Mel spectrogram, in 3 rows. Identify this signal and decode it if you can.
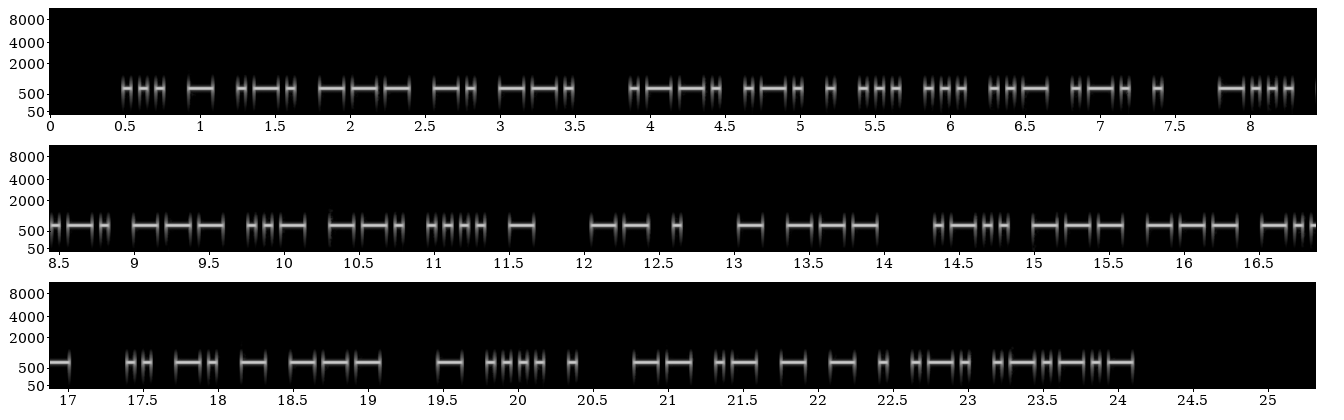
Morse code, heard as a keyed tone, about 22 wpm, 700 Hz. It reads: STRONG PRESSURE BROUGHT ME TO LOOK INTO THE MATTER.
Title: Sentences from Top 1000 Words - Review Part 6 - 22wpm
